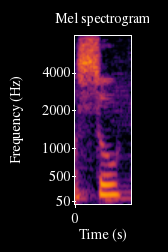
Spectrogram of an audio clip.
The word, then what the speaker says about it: Sioux: Cherokee, Sioux, que se pronuncia algo como Su, Navajo, Apache, Cheyenne, Commanche, Iroqua, muitas vezes dito como Iroqua, e Seminole.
